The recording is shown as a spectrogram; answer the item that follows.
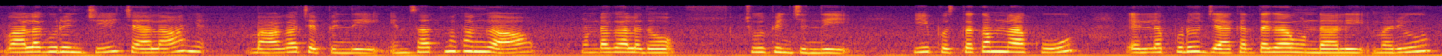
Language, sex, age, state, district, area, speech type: Telugu, female, 18-30, Andhra Pradesh, Konaseema, rural, spontaneous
